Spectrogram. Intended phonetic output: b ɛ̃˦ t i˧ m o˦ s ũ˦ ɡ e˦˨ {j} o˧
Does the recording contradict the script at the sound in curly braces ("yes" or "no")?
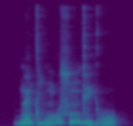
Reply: no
